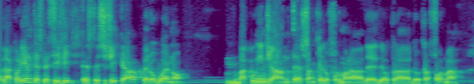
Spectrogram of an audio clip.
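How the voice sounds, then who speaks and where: A man lecturing a group in a language that is not his first, stopping often to search for words and correct himself. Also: medium pitch. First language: not Spanish. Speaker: workshop speaker. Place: meeting hall with an audience.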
